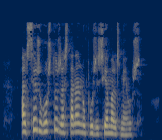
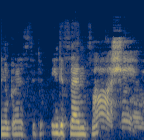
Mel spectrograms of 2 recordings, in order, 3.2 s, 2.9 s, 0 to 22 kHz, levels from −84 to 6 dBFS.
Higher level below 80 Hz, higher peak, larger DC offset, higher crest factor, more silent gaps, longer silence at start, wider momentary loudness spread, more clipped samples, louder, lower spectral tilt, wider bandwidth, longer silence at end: second, -74 dBFS vs -62 dBFS; second, -10 dBFS vs -2 dBFS; neither; about the same, 18 dB vs 18 dB; neither; first, 0.45 s vs 0 s; second, 9 LU vs 16 LU; neither; second, -27 LUFS vs -19 LUFS; about the same, -3.5 dB/octave vs -3 dB/octave; about the same, 11.5 kHz vs 11.5 kHz; first, 0.45 s vs 0 s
